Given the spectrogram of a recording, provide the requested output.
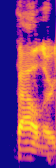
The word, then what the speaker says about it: Fowler: Fowler.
